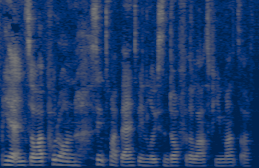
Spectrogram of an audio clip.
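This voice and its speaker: A woman's voice: sits low, fairly even intonation, fairly quick, darkish tone. A woman in her thirties talking candidly and conversationally in a casual personal video diary. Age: 30s. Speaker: vlogger.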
